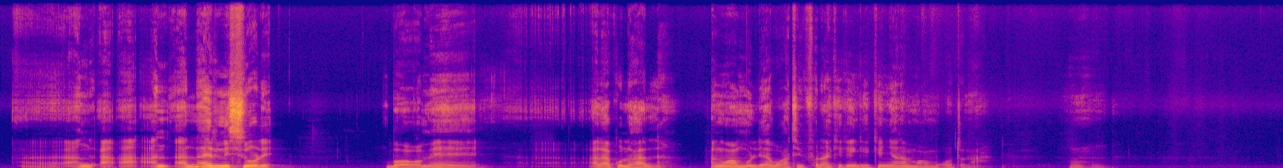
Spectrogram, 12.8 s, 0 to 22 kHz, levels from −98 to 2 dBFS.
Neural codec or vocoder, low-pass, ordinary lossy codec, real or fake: none; none; none; real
